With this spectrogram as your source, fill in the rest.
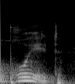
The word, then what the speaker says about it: Boyd: Oh, Boyd. I have never pronounced a D so hard in my life when I was talking to him.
